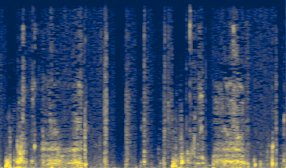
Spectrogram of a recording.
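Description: Close-miked gulping and slurping of water thick with soaked seeds from a glass, a steady run of swallows with many wet mouth clicks.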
